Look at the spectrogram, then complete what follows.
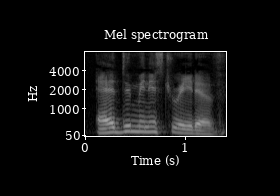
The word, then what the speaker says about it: administrative: 이게 미국 영어의 좀 특징이죠. 영문 영어는 오히려 제1강세를 제외하고 전부 다 애매모음 처리를 이렇게 이런 발음을 바뀌었는데 모음들이 미국 영어에서 이제 제2강세가 가면은 자기 원래 음가대로 색깔이 나는 경우가 더 많아요.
